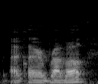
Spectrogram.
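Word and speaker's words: Ciara Bravo: So the person who plays Emily, the love interest, played by Clara Bravo. And that's how you say her name, Clara Bravo.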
